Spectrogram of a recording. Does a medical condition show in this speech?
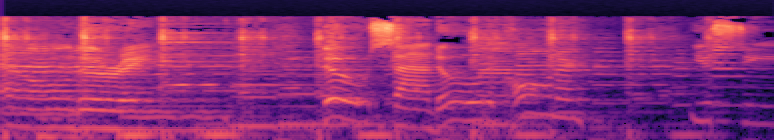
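No.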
